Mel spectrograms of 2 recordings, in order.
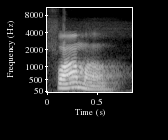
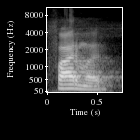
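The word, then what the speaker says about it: farmer: फार्मर, ना कि फार्मर।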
